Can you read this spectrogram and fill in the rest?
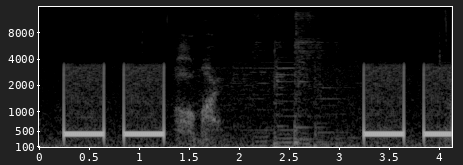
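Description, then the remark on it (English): A phone line rings out with the classic double-burst ringing tone as a call is placed, two short pairs of steady buzzing tones separated by a pause, with faint murmuring voices in between. “Right, I'm going to call here.”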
